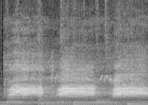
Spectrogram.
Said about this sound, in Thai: อีกาที่อยู่ตรงนั้นเห็นพอดี มันจึงร้องเสียงดังว่า พวกเรามาดูเร็ว นั้นตัวอะไรนะ่ะ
